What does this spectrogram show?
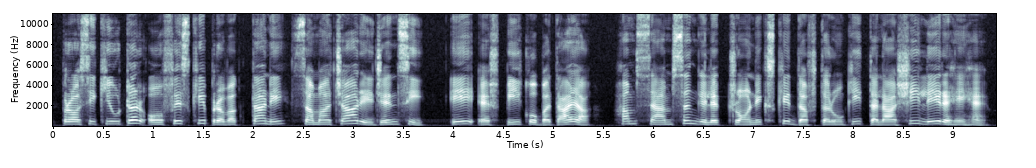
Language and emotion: Hindi, neutral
